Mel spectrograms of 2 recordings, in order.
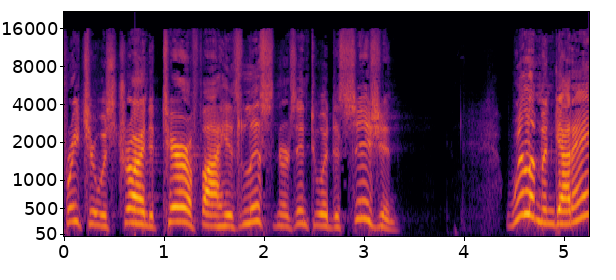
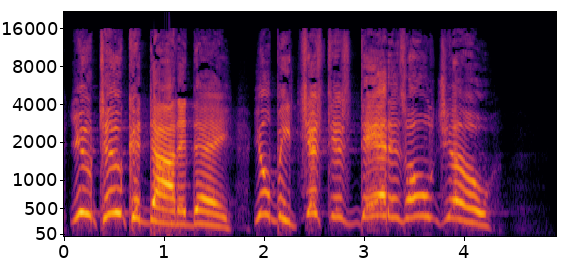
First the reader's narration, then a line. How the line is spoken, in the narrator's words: He shouted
